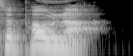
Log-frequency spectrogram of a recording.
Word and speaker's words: Epona: And we haven't even talked about Epony. – Yeah. – who is the It's not really how you pronounce her, right? – Is it not Epona? Oh, it's Epona. – Yeah, not a pony.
